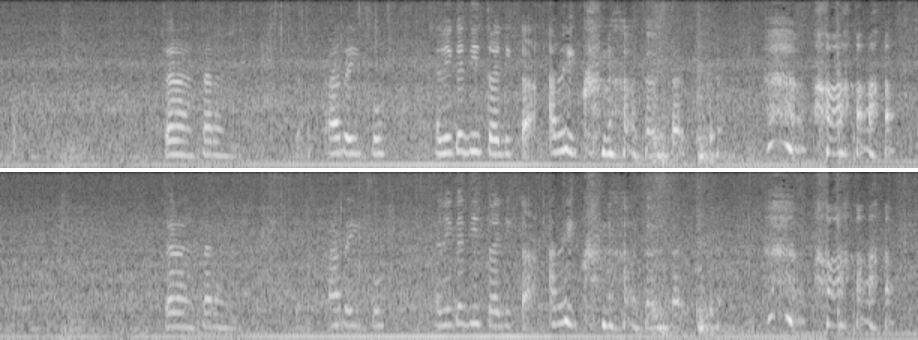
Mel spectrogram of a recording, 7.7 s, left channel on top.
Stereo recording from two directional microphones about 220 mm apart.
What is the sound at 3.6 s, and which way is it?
Speech, 20° left (ahead or behind).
